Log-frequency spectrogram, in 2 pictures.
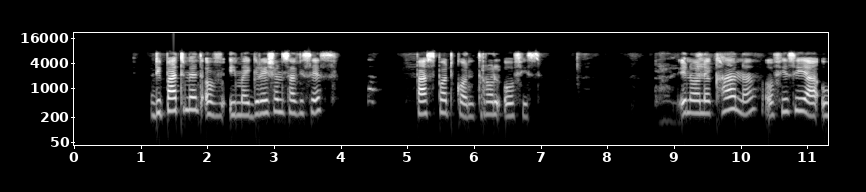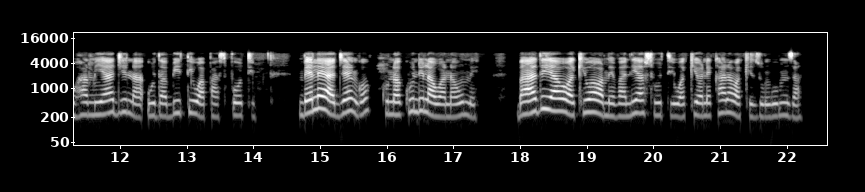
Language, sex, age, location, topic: Swahili, male, 25-35, Kisii, government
